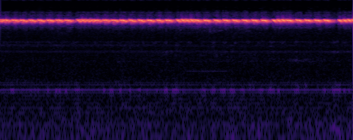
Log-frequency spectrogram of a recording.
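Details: After rain, a cricket keeps up one continuous piercing high-pitched trill, evenly rapid and unbroken across the short recording, nothing else audible.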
